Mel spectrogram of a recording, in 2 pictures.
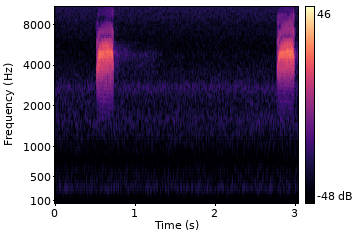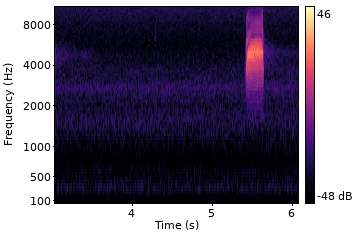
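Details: An American Woodcock, a species at risk in Newfoundland that is most active at dawn and dusk, gives three short, buzzy, nasal peents, each about a quarter-second long and roughly two and a half seconds apart, over a steady low hum.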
